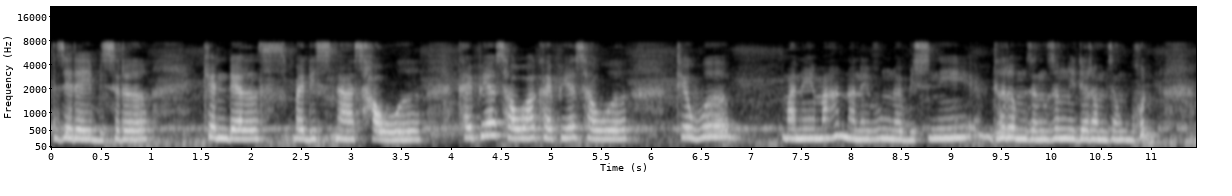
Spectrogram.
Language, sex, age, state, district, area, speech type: Bodo, female, 30-45, Assam, Kokrajhar, urban, spontaneous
